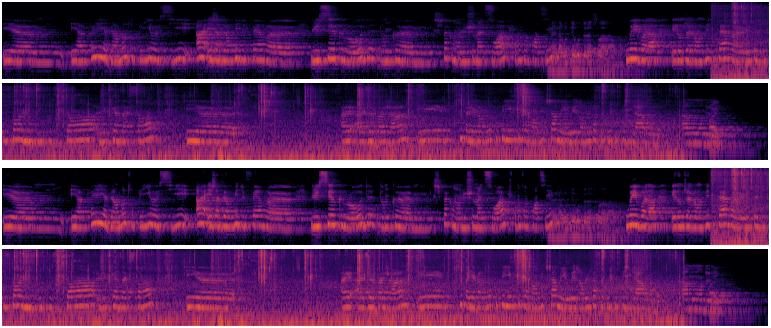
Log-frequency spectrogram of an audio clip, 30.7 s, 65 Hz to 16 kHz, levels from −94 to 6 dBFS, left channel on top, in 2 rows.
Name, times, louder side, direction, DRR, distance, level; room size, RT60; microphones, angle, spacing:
voice 1, 0.0-11.1 12.5-18.8 19.0-20.1 22.1-28.5 28.9-29.7, right 2 dB, 85° right, 4 dB, 2.1 m, -45 dB
voice 2, 10.9-12.3 28.3-28.4 29.5-29.7, left 2 dB, 45° left, 2 dB, 2.5 m, -51 dB
sound 1, 14.2-29.0, right 6 dB, 45° right, 0.6 m, -44 dB
27.5 x 26.5 x 7.2 m, 2.1 s
head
